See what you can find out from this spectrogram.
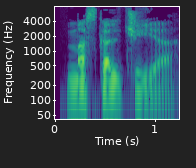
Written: mascalcia

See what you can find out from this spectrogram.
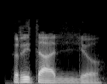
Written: ritagliare

